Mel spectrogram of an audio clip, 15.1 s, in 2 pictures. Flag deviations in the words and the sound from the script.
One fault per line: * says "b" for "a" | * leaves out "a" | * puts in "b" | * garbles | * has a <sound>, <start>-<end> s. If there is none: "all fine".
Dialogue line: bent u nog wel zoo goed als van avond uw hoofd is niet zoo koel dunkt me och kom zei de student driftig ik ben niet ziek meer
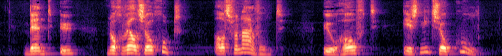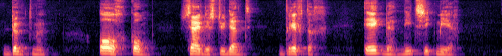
all fine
